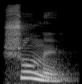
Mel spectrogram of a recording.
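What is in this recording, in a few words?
"шуны", Komi, female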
